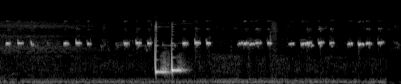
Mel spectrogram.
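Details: Female quail giving various kinds of calls: rapid series of short, high, clipped notes in quick pairs and triplets, with a brief lower whistled slur and sharp clicks near the middle over a faint low hum.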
